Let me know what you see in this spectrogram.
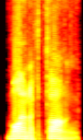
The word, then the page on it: Monophthong: American English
